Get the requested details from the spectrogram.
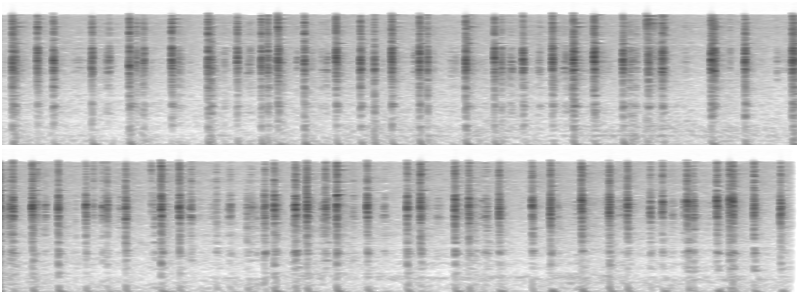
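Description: A small hollow stainless steel mesh sink strainer is held in front of a microphone while long fingernails rapidly tap its mesh and rim. About fifty quick, bright, dry clicks and ticks follow one another with almost no ring, over a faint low thump.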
